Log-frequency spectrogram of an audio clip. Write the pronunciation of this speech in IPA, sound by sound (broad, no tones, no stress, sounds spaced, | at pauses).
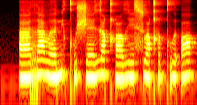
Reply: a r a β ɜ mʲ ɛ kʷʼ ə ʃ ɛ ɣ ɨ qʰ o ɣ e s u qʰ ɨ kʷʼ ə ʔ ɒ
